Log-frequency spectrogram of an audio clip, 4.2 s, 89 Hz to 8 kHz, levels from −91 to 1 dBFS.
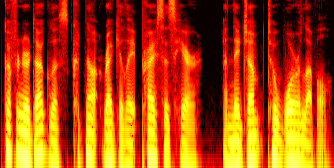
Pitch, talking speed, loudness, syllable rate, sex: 95 Hz, 185 wpm, -19 LUFS, 6.0 syllables/s, male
